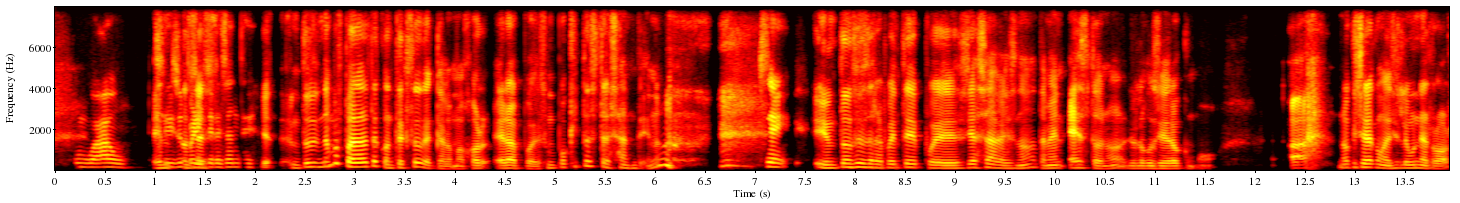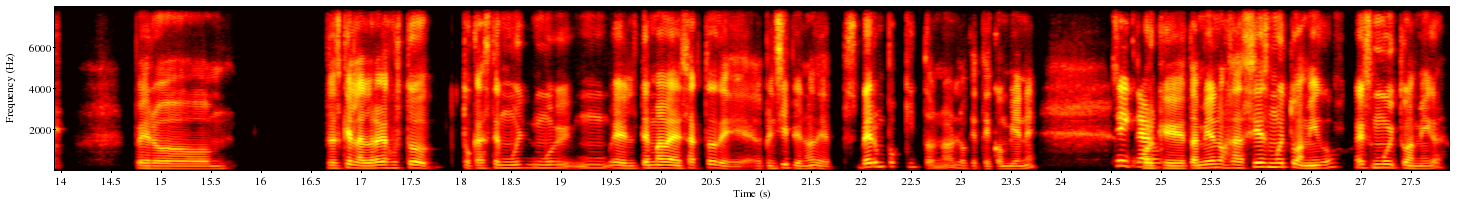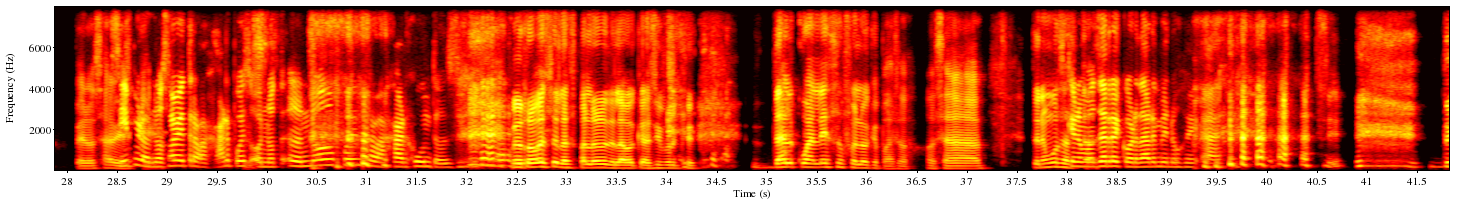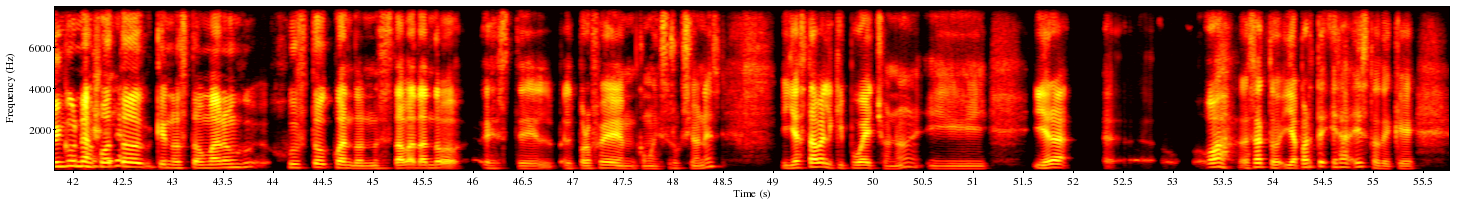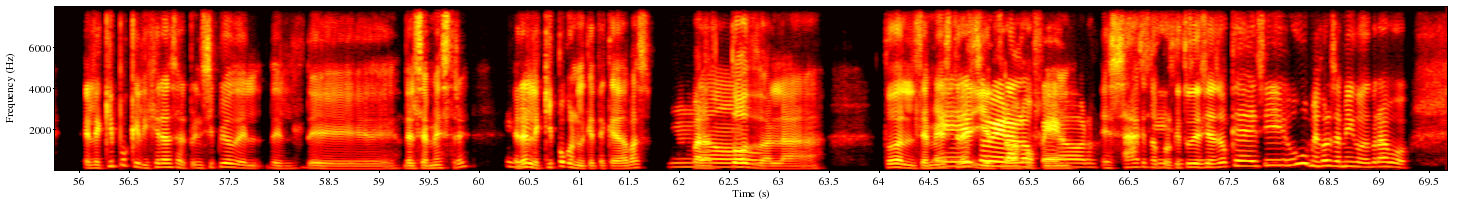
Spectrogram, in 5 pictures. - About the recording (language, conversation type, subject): Spanish, podcast, ¿Prefieres colaborar o trabajar solo cuando haces experimentos?
- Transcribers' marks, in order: chuckle; other background noise; laugh; chuckle; laugh; chuckle; laugh; chuckle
